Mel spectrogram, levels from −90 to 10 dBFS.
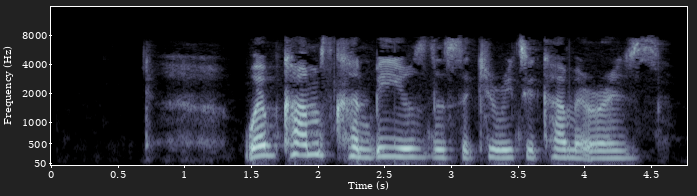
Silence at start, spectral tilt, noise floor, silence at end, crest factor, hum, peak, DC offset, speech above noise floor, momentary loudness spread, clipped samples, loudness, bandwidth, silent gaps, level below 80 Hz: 0.7 s; -3.5 dB/octave; -79 dBFS; 0.2 s; 20 dB; none; -2 dBFS; under 0.1%; 60 dB; 9 LU; under 0.1%; -19 LUFS; 8.2 kHz; none; -60 dBFS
